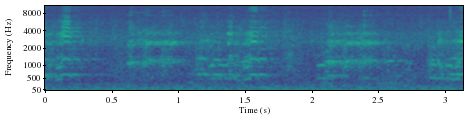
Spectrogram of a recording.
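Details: Flock of American flamingos (Phoenicopterus ruber), Caribbean, during a mating dance and courtship ritual: nasal, goose-like honks, overlapping and repeated more than once a second, with no other clear sounds.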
